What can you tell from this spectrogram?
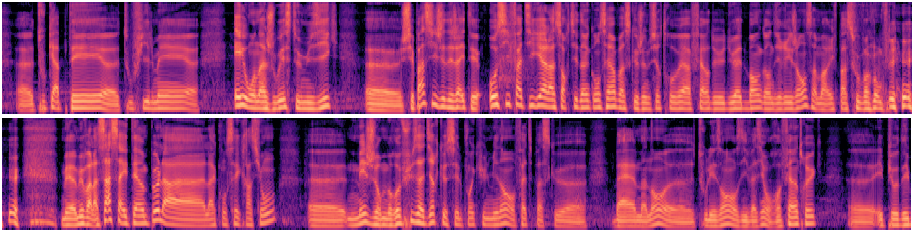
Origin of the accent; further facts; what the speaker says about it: Revel, Occitanie, France; Moi, je viens de Revel.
